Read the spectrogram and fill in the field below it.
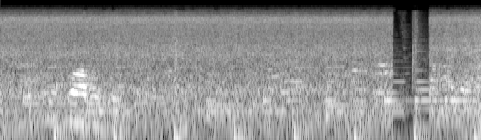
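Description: A waterfall at a hot spring in Krabi, Thailand, roaring as a steady, loud wash of broadband water noise. It dips briefly near the end, and voices can be heard faintly beneath it.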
